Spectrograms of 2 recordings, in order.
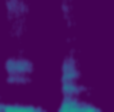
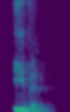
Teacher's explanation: So even, two syllables, even. The eve is the stressed and the in is the unstressed. And that's if you say even, the part of even that you hear the most is the eve over the in.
